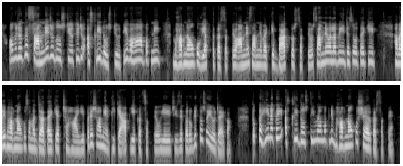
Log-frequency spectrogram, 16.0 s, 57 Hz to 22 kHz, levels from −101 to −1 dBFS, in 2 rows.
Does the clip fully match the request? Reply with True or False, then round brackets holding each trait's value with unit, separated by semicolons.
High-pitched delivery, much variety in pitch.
True (225 Hz; 6.7 semitones)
